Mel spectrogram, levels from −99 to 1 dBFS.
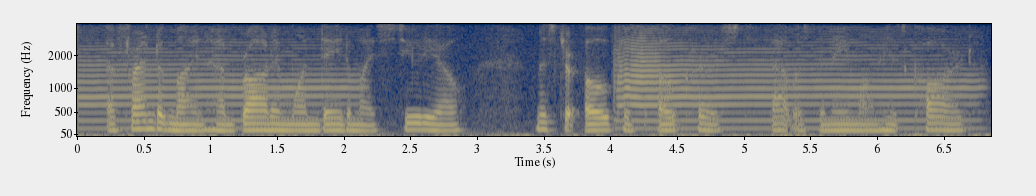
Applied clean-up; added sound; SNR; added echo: none; Trumpet; 6 dB; none.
